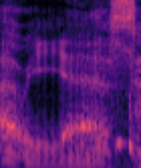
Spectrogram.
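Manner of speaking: very low, drawn-out doll voice. Acting out the doll Robert answering the boy: deeper doll voice. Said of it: "the doll would respond in a different, deeper voice".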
